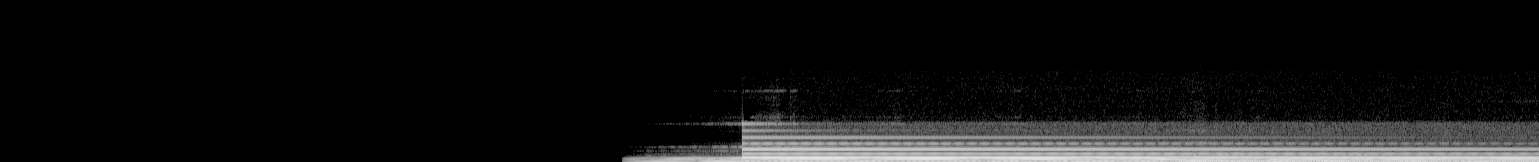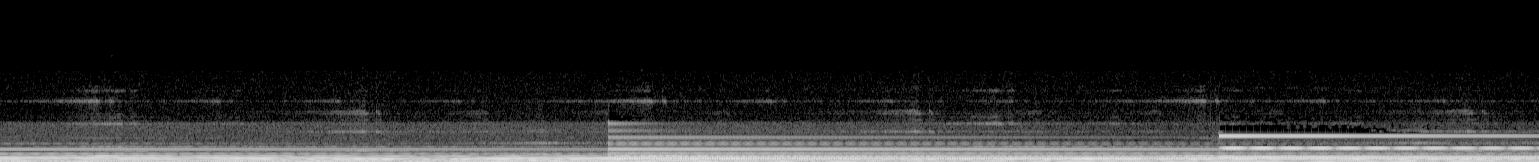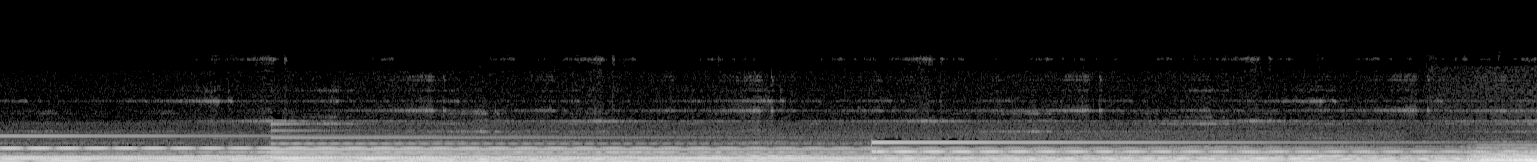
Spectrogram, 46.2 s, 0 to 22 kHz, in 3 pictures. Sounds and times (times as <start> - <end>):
Singing bowl: 7.0 - 46.1.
